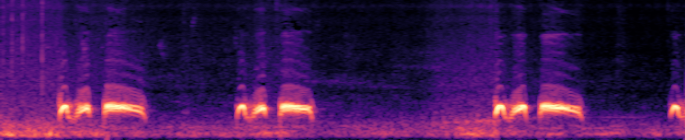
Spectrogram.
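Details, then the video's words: Spotted dove of the Malaysian type cooing in the luring-coo style: low, hollow phrases of two or three short notes and then a long drawn coo, repeated about every two seconds, with a soft background hum. "cu gáy chiêu gù ma lay si a"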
